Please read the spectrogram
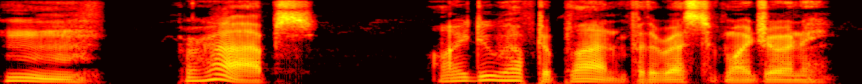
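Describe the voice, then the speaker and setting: A man acting as a contemplative druid of the mountains, very low in pitch, with lively swings of intonation. He speaks formally and thoughtfully, as in a fantasy audio drama, in a dry, close recording. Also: dry recording. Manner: measured, formal, musing.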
